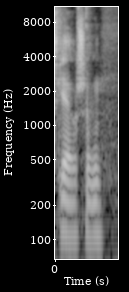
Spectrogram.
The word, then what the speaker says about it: Kaohsiung: I think it's Kaohsiung. It's with a G instead of a K.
